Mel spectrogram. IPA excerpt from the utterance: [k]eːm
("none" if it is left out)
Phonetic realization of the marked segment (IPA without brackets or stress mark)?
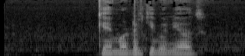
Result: k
